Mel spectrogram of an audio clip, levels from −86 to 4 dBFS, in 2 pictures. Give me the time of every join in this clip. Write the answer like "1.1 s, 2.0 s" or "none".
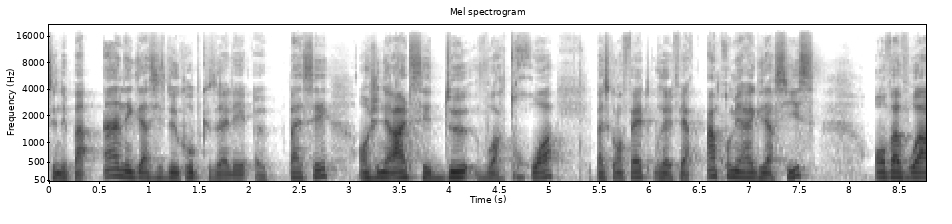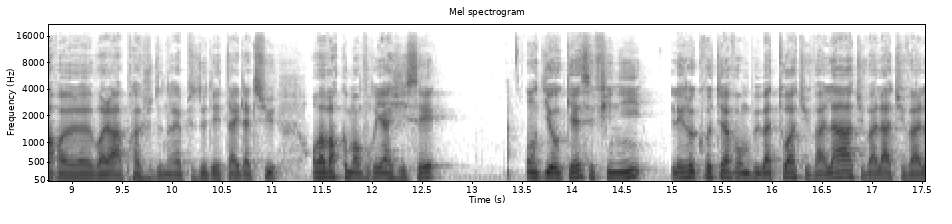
none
